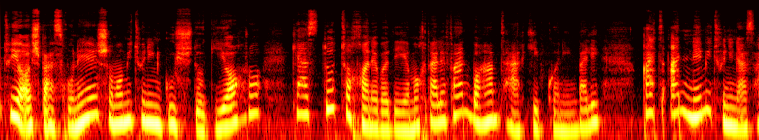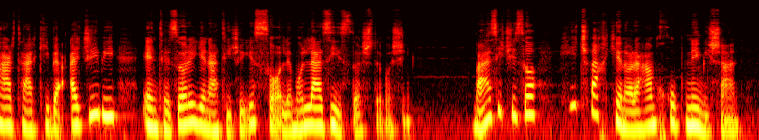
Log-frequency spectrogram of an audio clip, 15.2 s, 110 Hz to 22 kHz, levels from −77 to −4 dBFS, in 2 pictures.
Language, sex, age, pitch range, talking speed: Persian, female, 40-59, 180-260 Hz, 160 wpm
